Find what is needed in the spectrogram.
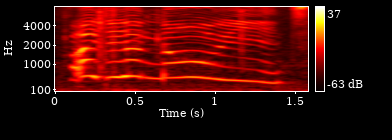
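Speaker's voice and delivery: high, slow, drawn-out wail; dramatic lament. Real, not acted. Streamer lamenting a recipe mistake to viewers, wailing. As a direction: whine it out high and slowly.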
